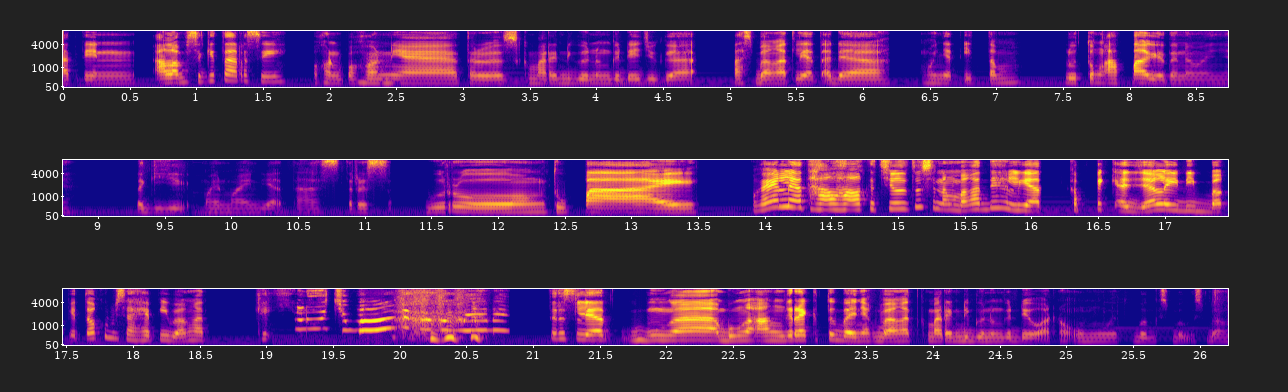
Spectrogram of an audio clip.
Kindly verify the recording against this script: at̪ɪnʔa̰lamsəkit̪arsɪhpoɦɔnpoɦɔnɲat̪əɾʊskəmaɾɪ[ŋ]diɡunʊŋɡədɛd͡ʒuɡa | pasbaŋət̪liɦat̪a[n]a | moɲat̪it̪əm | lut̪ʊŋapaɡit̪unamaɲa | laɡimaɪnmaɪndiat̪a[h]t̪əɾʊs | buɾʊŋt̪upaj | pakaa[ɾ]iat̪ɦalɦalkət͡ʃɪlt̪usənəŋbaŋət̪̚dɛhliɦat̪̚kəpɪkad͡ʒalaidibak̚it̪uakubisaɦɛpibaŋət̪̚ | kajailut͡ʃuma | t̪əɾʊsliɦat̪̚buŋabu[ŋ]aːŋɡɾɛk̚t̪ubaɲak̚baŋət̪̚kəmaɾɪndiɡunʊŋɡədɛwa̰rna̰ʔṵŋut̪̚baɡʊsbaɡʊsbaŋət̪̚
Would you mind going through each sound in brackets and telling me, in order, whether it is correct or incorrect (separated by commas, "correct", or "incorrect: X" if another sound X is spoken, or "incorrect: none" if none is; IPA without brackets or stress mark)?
incorrect: n, incorrect: d, incorrect: s, incorrect: l, correct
